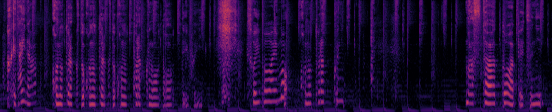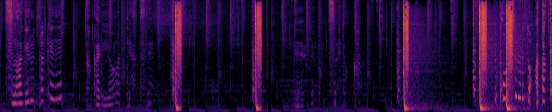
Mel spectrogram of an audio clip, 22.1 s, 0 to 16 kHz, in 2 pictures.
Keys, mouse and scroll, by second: 11.3 click, 12.7-14.1 drag, 15.7 click, 16.8 click, 18.4 click, 19.7 click.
